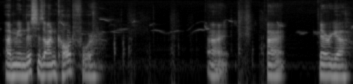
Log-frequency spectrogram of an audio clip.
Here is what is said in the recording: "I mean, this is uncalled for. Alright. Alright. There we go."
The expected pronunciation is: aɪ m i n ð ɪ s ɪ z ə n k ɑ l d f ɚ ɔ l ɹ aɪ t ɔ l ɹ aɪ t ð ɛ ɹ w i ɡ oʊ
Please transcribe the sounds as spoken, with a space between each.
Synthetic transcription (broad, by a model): aɪ m i n ð ɪ s ɪ z ə n k ɑ l d f ɚ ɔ ɹ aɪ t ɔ ɹ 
